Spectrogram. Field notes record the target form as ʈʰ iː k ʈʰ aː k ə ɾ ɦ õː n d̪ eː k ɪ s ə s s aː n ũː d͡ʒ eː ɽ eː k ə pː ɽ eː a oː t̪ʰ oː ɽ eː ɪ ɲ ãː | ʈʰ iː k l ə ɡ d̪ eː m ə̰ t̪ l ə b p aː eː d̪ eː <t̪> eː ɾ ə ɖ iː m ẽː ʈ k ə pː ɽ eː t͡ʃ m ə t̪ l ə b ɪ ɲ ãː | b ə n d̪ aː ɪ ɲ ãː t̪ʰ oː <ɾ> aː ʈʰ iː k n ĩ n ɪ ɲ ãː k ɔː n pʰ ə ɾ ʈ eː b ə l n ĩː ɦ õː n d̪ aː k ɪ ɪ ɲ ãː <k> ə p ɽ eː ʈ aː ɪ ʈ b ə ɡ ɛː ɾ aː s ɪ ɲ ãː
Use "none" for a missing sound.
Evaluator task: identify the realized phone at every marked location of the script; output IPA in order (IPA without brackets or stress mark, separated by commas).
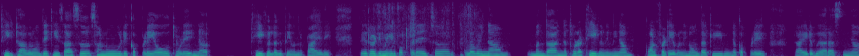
t̪, ɽ, k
